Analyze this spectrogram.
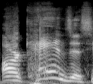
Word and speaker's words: Arkansas: it's party time and it's pronounced arkansas you idiot now where is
